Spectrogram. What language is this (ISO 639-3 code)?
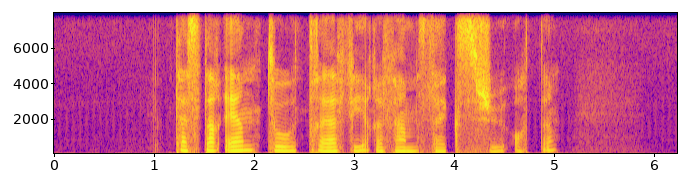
nor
